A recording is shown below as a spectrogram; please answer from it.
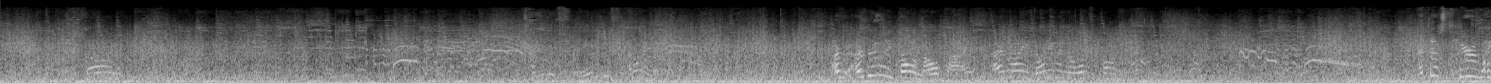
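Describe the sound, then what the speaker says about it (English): Bomb explosions in an online race of Mario Kart Wii, booming crashes mixed into loud, continuous game music and engine noise, with someone talking over them. "I just hear like a bunch of bomb explosions."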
